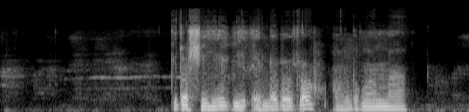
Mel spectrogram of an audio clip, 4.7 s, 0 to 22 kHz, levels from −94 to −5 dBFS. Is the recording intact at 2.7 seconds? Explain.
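No, 2.7 s sits inside a call bitrate drop running from 1.87 s to the end. Bandwidth estimation starved the encoder, so the speech turns coarse, watery and muffled with the highs gone, which fits a bitrate falling from about 64 to 11 kbps.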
